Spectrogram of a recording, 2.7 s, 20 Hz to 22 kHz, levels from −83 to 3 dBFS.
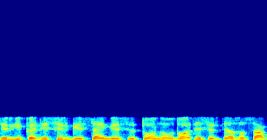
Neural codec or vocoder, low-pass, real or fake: vocoder, 22.05 kHz, 80 mel bands, HiFi-GAN; 3.6 kHz; fake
